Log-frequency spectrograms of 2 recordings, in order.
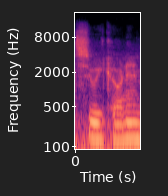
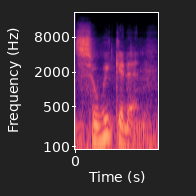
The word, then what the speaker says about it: Suikoden: So I pronounce it Suikoden because that's the way Psycho Mantis says it if you have the save file on your Metal Gear Solid game.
